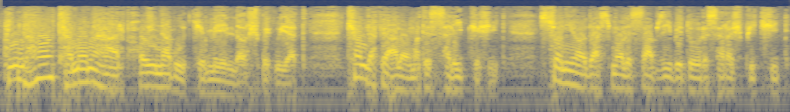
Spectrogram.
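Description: Husky male narrator, lo-fi radio recording. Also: lowish voice, fairly bright tone. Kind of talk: literary audiobook narration.

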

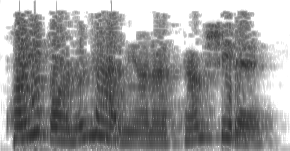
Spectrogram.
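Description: Woman doing a pompous male police officer, condescending, slightly raised pitch, dull lo-fi sound. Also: lively intonation, natural voice. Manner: dignified, condescending. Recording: dull lo-fi recording.

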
